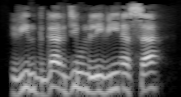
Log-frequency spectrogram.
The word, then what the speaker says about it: Вингардиум Левиоса: «Надо произносить так. Вингардиум Левиоса, в слоге гар должна быть длинная А».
